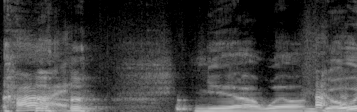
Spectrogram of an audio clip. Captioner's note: laughs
